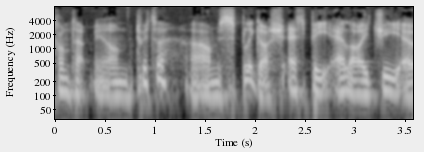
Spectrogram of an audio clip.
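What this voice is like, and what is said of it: Usual voice. Nothing is said of it.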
